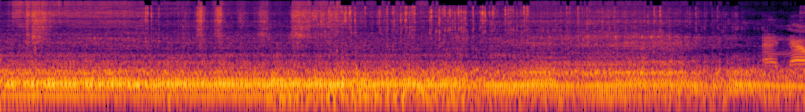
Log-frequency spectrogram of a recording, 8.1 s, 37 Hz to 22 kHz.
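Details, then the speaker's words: 2021 Yamaha VX Cruiser HO jet ski running on a flush hose after resetting the service-hours wellness counter: steady, even engine drone with no alarm beeps or red triangle warning light; normal running. "as you can see now it's perfectly fine no beeping no warning lights"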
